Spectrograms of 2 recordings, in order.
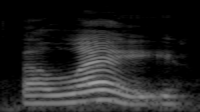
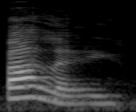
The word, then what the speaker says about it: ballet: to know is that american and british varieties of english can have different stress patterns for the same word this doesn't happen very often but it's just handy to know about so for example an american speaker would talk about going to the ballet but me as a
